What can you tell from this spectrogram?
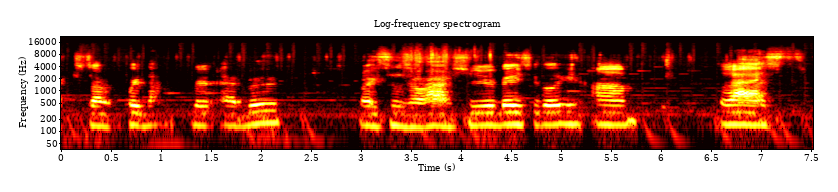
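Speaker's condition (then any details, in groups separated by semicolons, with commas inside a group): Cerebral palsy; affects legs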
